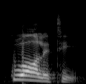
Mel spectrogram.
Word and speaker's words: quality: ends with Ty quality now how many syllables I have here quality so the the third one from the end we'll take the stress quality okay the next one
